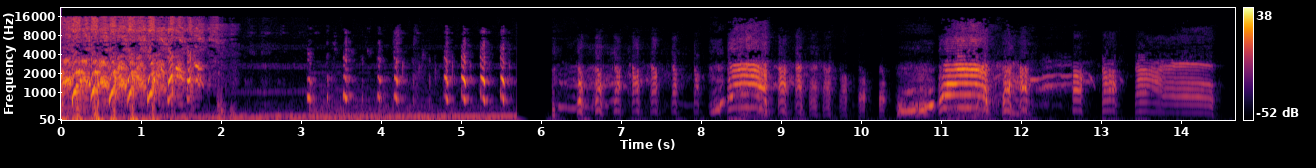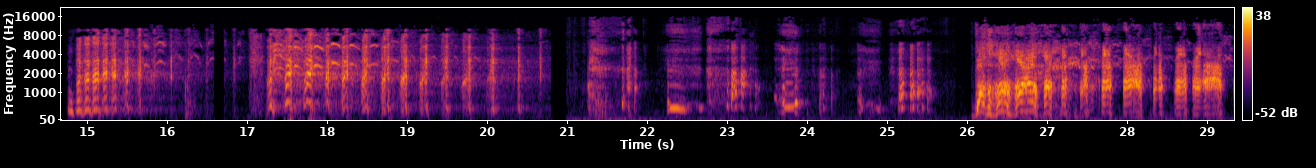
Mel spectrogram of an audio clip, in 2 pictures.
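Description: Repeated bursts of laughter from several people, some long runs of rapid 'ha-ha' laughing, with high-pitched yelps between them.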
